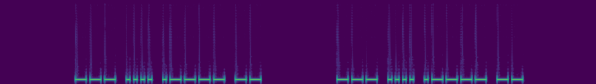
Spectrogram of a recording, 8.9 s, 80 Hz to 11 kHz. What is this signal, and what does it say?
Morse code, heard as a keyed tone, about 22 wpm, 700 Hz. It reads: OH1M OH1M
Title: DXCC-100 Call Signs - 4 Characters - Repeated 2x - 22wpm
